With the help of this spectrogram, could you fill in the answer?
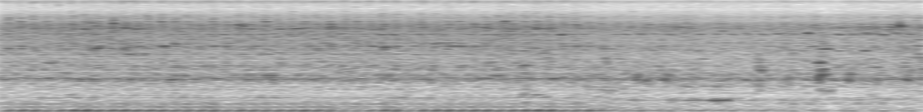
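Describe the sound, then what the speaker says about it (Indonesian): A cold Honda Beat scooter engine idles close by with a steady, rapid low putter and a slight uneven pulse, continuous and alone with no talk. "Mesinnya masih dingin ya."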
